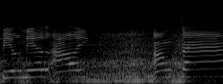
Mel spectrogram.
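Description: A person speaking, with a motor vehicle's engine humming low underneath and showing through in a short pause about a second in.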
